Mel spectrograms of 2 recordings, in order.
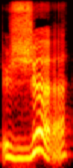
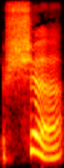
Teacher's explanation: lips in exactly the same position the only difference is that when you say je your adam's apple vibrates and when you say sure your adam's apple does not vibrate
